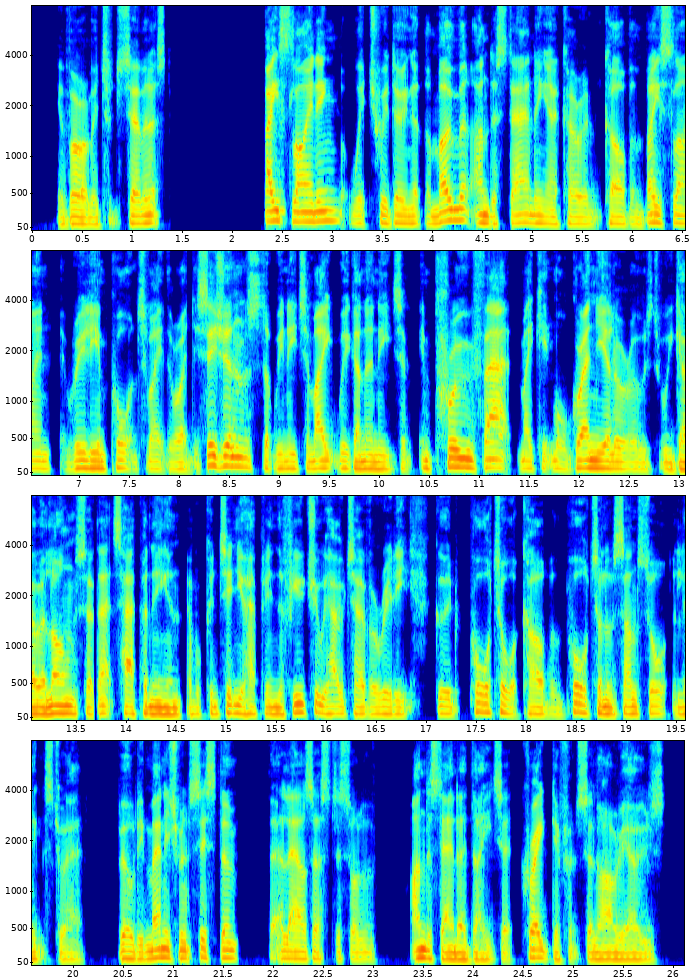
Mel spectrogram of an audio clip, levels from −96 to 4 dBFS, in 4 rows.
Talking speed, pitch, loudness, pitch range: 195 wpm, 95 Hz, -24 LUFS, 90-105 Hz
